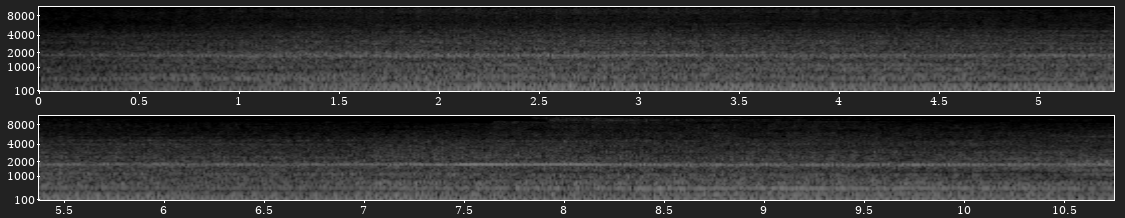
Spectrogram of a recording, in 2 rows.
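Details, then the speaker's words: Salvage-auction 1.2 petrol car that had been sitting, idling: smooth steady hum with no ticks, knocks or hunting after a brief alternator belt squeal at startup; sounds absolutely perfect. "but in terms of 1.2 that sounds absolutely perfect i'm happy with that yeah that's a good 1.2"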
